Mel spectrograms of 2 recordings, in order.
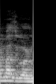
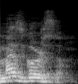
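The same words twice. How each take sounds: First: Said in the usual way. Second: "gordo" dicho con s, como "gorso"; pronunciación imitada de "gordo". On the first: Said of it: "O sea, ni siquiera". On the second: Retold or imitated. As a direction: cambia la d de "gordo" por una s. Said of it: "ni siquiera más gordo". ("gordo" pronunciado "gorso", en imitación)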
